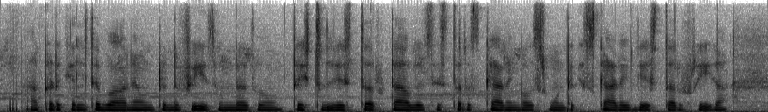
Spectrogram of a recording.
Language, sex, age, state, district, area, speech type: Telugu, female, 30-45, Telangana, Hanamkonda, rural, spontaneous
